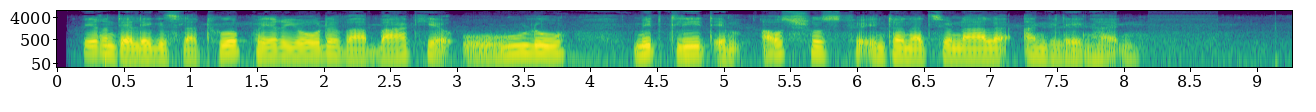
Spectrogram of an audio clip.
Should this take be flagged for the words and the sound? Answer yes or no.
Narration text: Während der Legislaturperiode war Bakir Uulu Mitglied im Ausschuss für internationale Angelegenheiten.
no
